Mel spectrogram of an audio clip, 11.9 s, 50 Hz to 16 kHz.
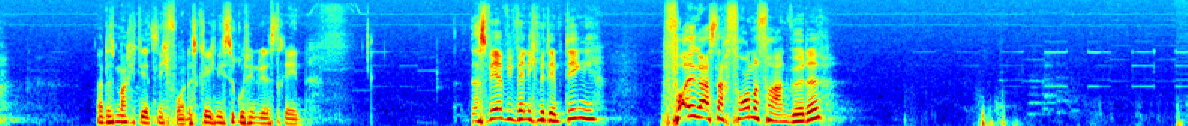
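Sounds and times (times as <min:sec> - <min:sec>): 
speech: 0:01.0 - 0:03.4, 0:04.7 - 0:08.4
short high electronic beeps: 0:03.5 - 0:04.9, 0:06.2 - 0:07.6, 0:08.6 - 0:11.8.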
